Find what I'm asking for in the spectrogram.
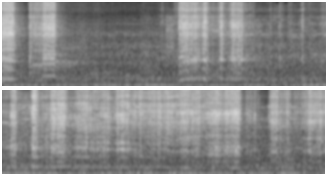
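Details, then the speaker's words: Samsung phone loudspeaker at volume giving harsh, rattly, cracked ("fati fati") sound with ragged crackling bursts instead of clean tone, before repair without replacing the speaker; distorted loudspeaker. "ये देखो कैसी फटी फटी आवाज़ आ रही है।"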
